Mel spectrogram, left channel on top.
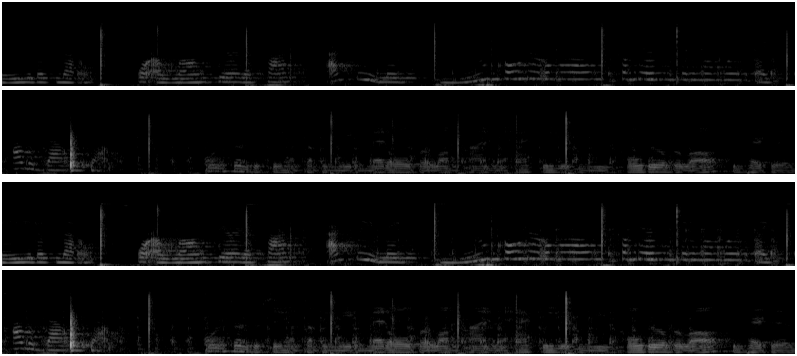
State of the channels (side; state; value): left; quieter; 5.3 dB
